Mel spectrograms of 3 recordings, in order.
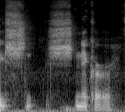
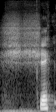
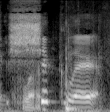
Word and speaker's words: Schickler: This week we read The Smoker, published in The New Yorker by David, last name I can't pronounce, Schickler. I'm really bad at pronouncing names. – I thought it was, I was saying Schnicker the whole time, like Snicker. Schickler. – Schickler.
